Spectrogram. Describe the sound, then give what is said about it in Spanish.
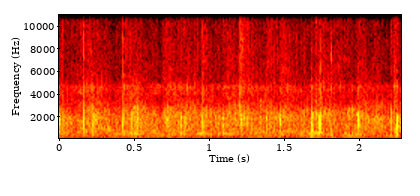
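An audience applauds band members at a live concert. Steady, dense clapping continues under voices for the whole moment. “Un aplauso, por favor. El aplauso también.”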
